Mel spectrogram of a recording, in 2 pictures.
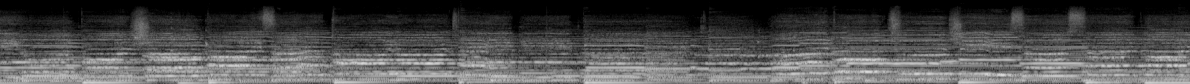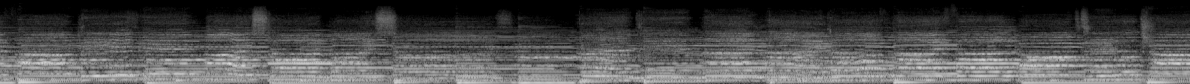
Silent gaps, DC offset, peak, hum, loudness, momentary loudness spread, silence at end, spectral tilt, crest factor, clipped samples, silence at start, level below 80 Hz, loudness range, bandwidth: none; under 0.1%; -2 dBFS; none; -17 LUFS; 6 LU; 0 s; -6 dB/octave; 14 dB; under 0.1%; 0 s; -28 dBFS; 3 LU; 15.5 kHz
